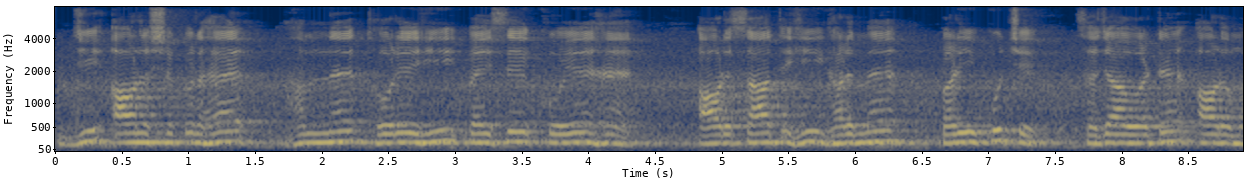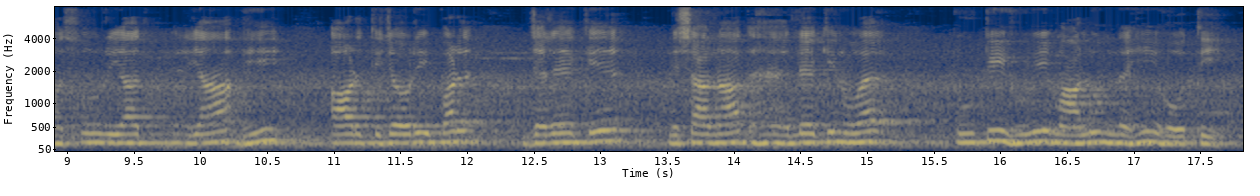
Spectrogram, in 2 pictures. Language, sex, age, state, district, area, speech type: Urdu, male, 30-45, Bihar, Supaul, rural, read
